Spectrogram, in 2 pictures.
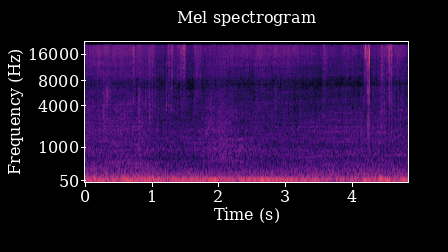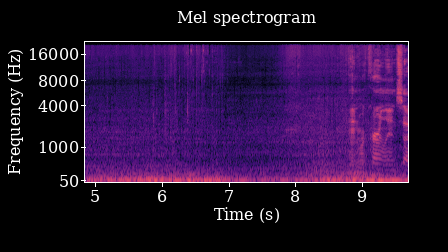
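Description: A 1983 Porsche 944 in second gear pulls from low revs with a continuous deep rumble that holds steady throughout, heard from inside the car with road noise mixed in.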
